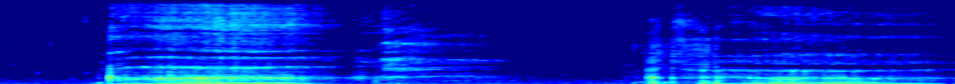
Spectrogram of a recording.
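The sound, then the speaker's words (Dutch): Two long, rasping snores from a man and a woman in a large bed, with a pause between them, fairly loud, the second one breathier and drawn out, with no talking. “En een meneer en een mevrouw. Hij hoorde ze snurken.”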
